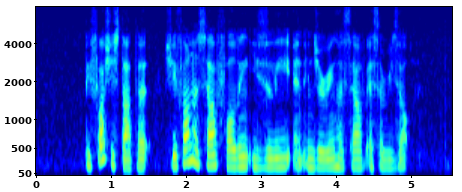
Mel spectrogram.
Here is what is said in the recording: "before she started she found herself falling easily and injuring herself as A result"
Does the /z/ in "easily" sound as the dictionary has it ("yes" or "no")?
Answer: yes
